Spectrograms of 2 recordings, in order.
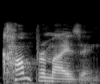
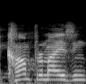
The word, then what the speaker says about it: compromising: let's go to um compromising so the stress is at the very beginning a compromising position a compromising position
